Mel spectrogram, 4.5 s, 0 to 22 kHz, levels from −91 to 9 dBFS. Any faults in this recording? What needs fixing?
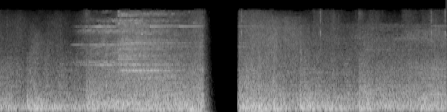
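Call audio freeze at 2.03 to 2.41 s: the sound stops moving forward and the last moment is stretched into a fading tail that drops to silence for about 250 ms, then the audio resumes exactly where it left off. Nothing is lost, but 352 ms of filler has been inserted, so everything after it runs that much later. The likely cause is packets stalling in transit until the receiver's jitter buffer emptied. A larger or adaptive jitter buffer, plus steadier network routing, would prevent this.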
